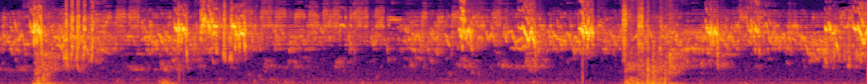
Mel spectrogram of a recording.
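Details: Budgerigars give bright, repeated chirps and short squawks over a steady chattering background, with a few low bumps at about half a second and six seconds.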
